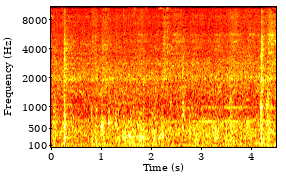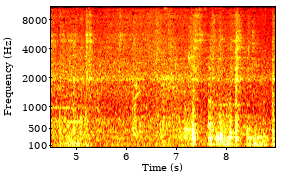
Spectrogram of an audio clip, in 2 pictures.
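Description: Passenger train coaches rolling along the track, heard from on board, with a steady rumbling clickety-clack of wheels over the rails. A few sharper clanks stand out, one near the middle and one about two-thirds through.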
